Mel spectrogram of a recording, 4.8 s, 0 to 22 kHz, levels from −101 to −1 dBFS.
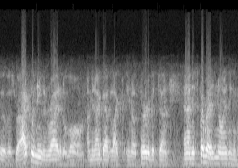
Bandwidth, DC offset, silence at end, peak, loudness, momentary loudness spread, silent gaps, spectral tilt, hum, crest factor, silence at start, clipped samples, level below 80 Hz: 6.4 kHz; under 0.1%; 0 s; 0 dBFS; -12 LUFS; 9 LU; none; -8 dB/octave; none; 10 dB; 0 s; under 0.1%; -40 dBFS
